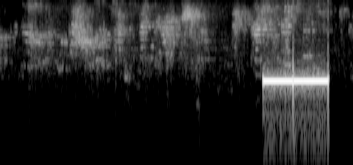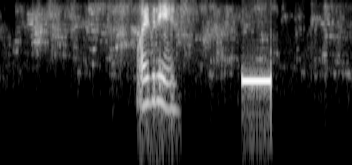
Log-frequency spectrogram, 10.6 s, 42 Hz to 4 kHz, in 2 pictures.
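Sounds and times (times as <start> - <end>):
busy tone on a phone line after a dropped call: 4.0 - 5.0, 9.0 - 9.4
speech: 7.4 - 8.1.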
